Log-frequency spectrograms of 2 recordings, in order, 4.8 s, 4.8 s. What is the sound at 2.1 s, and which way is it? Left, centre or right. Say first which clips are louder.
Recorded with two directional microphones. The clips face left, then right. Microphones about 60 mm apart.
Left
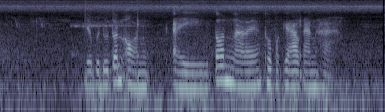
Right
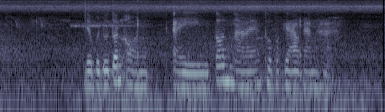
Speech: left 1 dB; left.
